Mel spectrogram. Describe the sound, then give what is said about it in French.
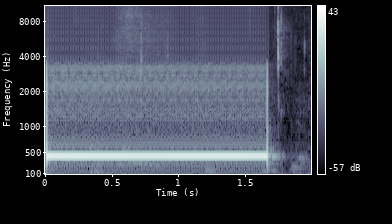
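A single loud, steady telephone tone sounds as a call is placed. It holds evenly for under two seconds, then stops abruptly. “On va appeler Colette tout de suite.”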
